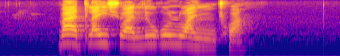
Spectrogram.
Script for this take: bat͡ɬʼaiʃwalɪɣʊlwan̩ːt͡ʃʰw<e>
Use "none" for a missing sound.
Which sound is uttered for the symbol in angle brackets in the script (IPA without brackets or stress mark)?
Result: a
